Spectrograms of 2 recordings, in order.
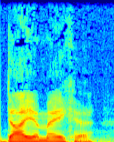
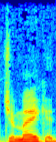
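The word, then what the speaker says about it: D'yer Mak'er: I remember many DJs saying Diamaker. Page used to get a big laugh. The whole band used to get a tremendous laugh out of hearing the American DJs trying to pronounce something which is a play on words. It's Jamaica, the Jamaica. That's what it means.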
